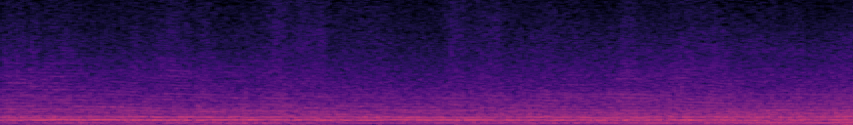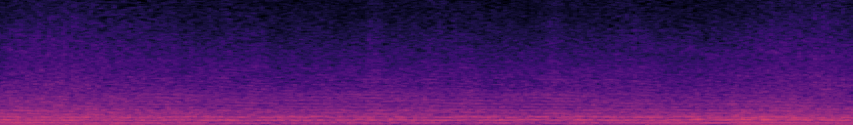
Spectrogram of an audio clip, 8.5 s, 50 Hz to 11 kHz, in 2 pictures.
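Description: Engines of F1 race cars idle and hum together on the starting grid in the F1 22 racing game, a steady, continuous drone with a siren-like tonal whine held throughout.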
